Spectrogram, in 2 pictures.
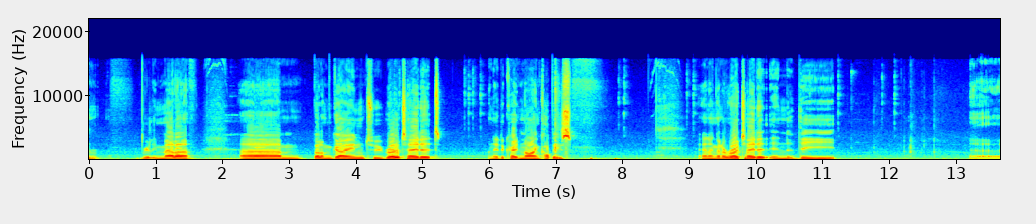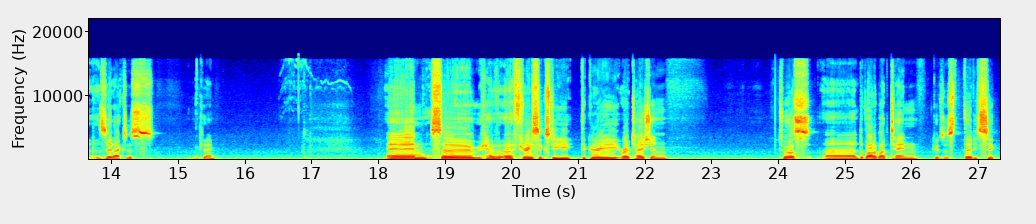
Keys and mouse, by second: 4.5 click, 7.9 click, 10.8 alt+click, 11.4 alt+middle click, 11.9 alt+click, 12.6 ctrl+2, 16.9 Escape, 18.4 click.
